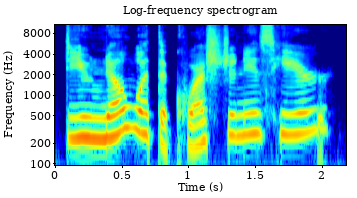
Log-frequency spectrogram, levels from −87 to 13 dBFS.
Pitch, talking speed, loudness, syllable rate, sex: 260 Hz, 220 wpm, -18 LUFS, 5.1 syllables/s, female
